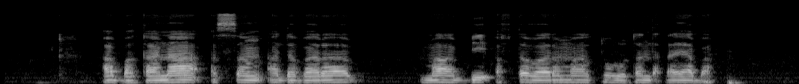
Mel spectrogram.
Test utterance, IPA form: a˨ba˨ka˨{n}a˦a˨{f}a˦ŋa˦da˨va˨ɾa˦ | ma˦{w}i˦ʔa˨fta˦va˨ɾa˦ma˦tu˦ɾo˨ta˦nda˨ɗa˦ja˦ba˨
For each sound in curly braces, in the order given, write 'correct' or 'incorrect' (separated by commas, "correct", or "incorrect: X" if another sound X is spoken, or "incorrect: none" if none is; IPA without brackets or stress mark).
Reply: correct, incorrect: s, incorrect: b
